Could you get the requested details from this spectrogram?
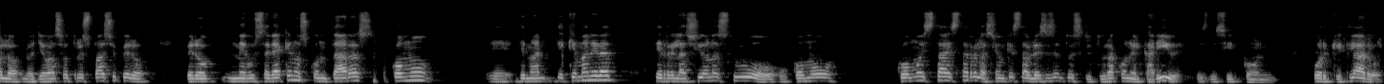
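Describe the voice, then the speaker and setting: A man's voice: on the high side, normal speed. A man from Colombia interviewing a writer, phrasing his questions tentatively with many repetitions.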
